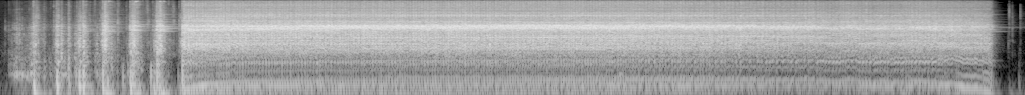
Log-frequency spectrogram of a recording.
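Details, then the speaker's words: Twenty-year-old nitro RC monster truck engine, sat five years, first firing after compression improved: sharp pops then harsh ragged high-pitched scream, running very rough; owner suspects worn main bearings. "Well, that sounded bloody dreadful. That sounded awful."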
